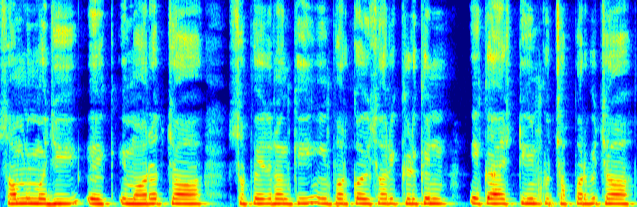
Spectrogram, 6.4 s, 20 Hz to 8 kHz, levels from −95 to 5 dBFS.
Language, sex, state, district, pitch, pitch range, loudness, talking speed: Garhwali, male, Uttarakhand, Tehri Garhwal, 180 Hz, 175-185 Hz, -16 LUFS, 180 wpm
